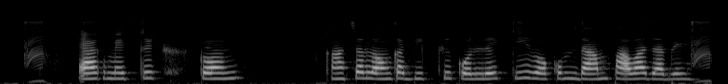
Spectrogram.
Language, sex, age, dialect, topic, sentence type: Bengali, female, 25-30, Rajbangshi, agriculture, question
